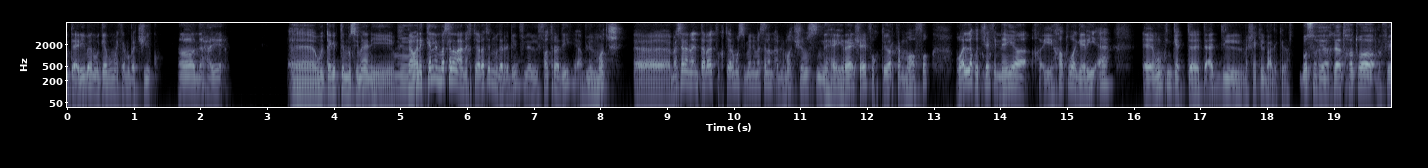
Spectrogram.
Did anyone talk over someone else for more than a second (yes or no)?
no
